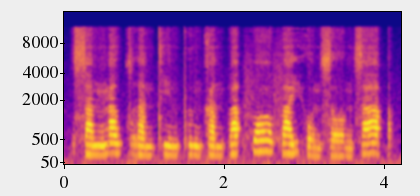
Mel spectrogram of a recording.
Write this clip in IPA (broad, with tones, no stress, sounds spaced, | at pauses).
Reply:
s a˨˩ n ŋ a˧ w k r a˩˦ n tʰ i˩˦ n pʰ ɯ˩˦ ŋ k a˨˩ n p a˦˥ ʔ f ɔː˥˩ f a˦˥ j h o˩˦ n s ɤː˨˩ ŋ s a˥˩ ʔ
